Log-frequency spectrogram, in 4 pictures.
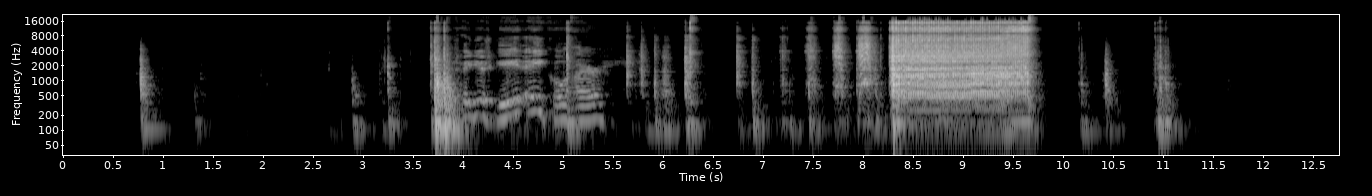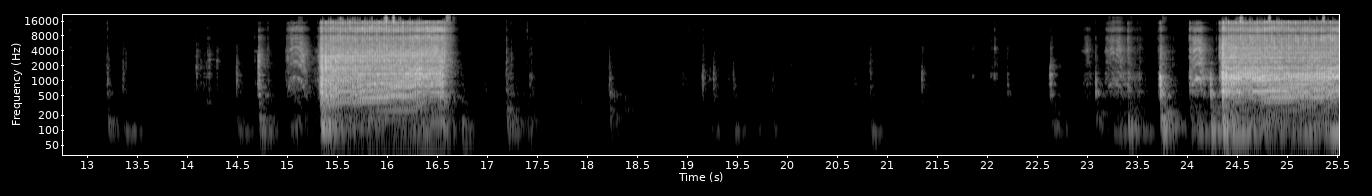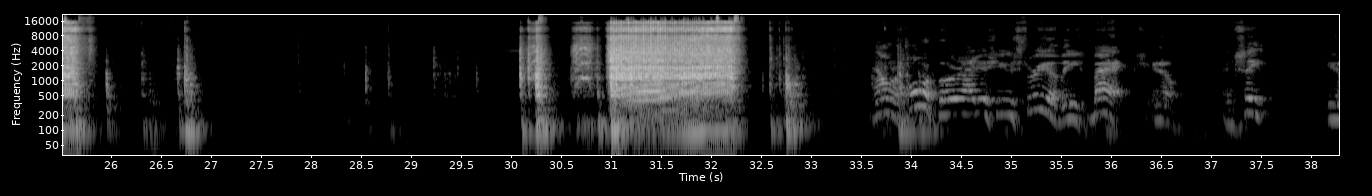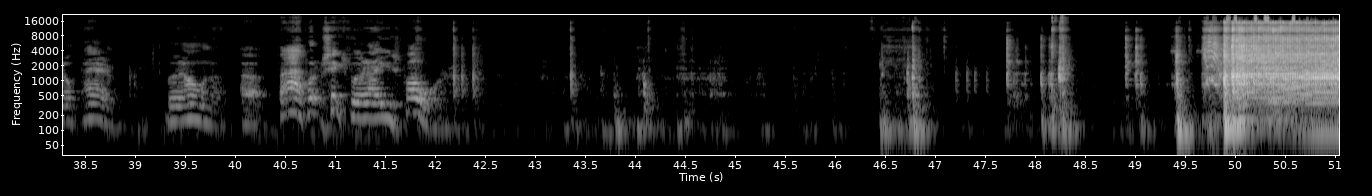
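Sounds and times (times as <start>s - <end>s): power drill driving screws: 7.5s - 9.8s, 15.0s - 16.8s, 23.2s - 25.9s, 30.1s - 32.4s, 49.4s - 51.0s.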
